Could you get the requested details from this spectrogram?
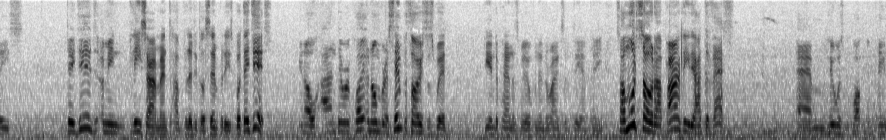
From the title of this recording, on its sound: Dublin Revolutionary Walking Tour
